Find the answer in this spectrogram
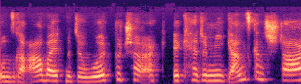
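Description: A woman's voice with a dark, mellow tone. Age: 30s. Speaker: business coach. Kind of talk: interview.

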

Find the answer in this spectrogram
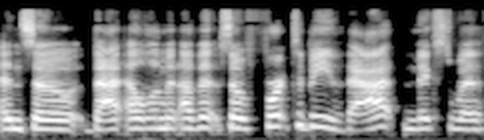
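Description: Speaking in a Southern US accent at a moderate pace, a woman with a fairly high pitch uses ordinary pitch variation, her voice dry and close with no echo. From US South, South Carolina. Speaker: museum curator, podcast guest. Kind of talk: casual chat.

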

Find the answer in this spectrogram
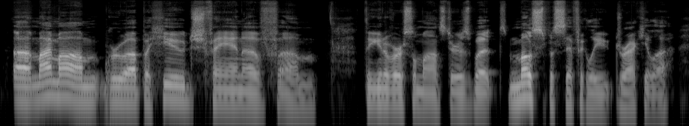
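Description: Very slow speech from a man at a medium pitch, with ordinary pitch variation. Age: 20s. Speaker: podcast co-host. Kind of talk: casual chat. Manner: hesitant, many fillers.

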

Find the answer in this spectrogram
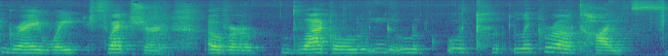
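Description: Someone does plain reading aloud. Their intonation remains fairly even.

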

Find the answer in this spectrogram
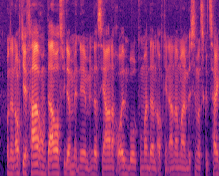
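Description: A man speaks very fast at a medium pitch. His tone is bright and sharp, his intonation monotone and flat. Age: 20s. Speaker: handball player. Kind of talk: casual chat. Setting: at home.

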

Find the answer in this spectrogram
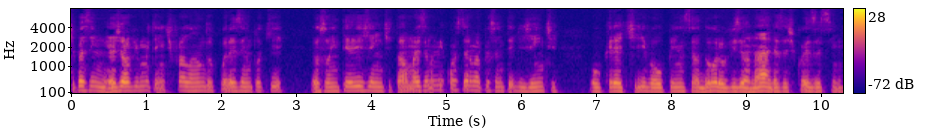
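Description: Quiet and at a medium pitch, a man speaks fairly quickly with a dark, mellow tone and ordinary pitch variation, in a dry, close sound with no echo. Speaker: podcaster. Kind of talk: casual monologue. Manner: quiet, low energy.

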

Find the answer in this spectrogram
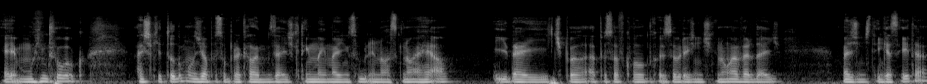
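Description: Speaking at a very fast pace, a man sounds somewhat breathy. His intonation is monotone and flat. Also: medium pitch for a man. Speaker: podcaster. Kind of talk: casual monologue.

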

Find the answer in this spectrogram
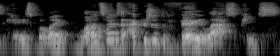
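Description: Talking at a very fast pace, a man speaks with a Californian accent. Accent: Californian American. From San Diego. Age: 30s. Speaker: actor and model. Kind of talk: casual chat.

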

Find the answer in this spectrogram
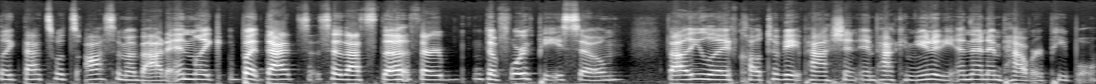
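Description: A woman with an American accent at a fairly high pitch and fairly quick pace, bright and sharp in tone, monotone and flat in intonation, in a very clean recording with a silent background and a dry, close sound with no echo. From Pennsylvania, US. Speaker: podcast host. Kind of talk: interview.

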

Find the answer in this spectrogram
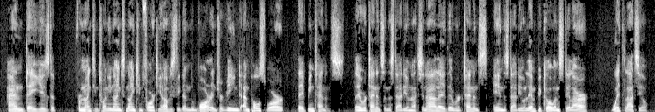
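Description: A man with an Irish accent, medium pitch, fairly even intonation, and moderate pace, in a dry, close sound with no echo. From Ireland. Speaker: podcast co-host, sports journalist. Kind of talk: casual chat.

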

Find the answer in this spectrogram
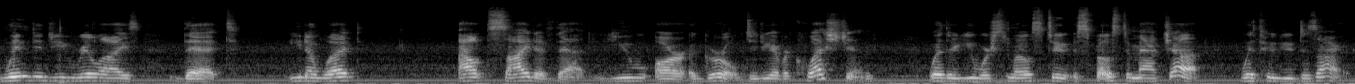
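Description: Speaking in an American accent, a man keeps a fairly slow pace. Long, frequent pauses break up his speech. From Texas. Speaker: podcast host. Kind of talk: casual chat. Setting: video podcast. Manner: loud, animated.

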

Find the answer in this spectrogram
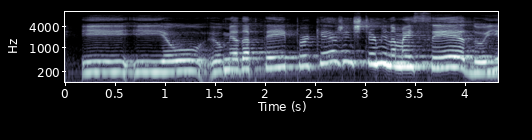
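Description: A woman speaks at a fairly high pitch. Audible room echo surrounds her voice. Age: 50s. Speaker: amateur runner. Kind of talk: casual interview.

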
